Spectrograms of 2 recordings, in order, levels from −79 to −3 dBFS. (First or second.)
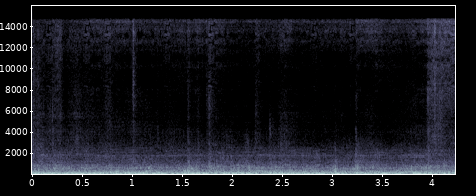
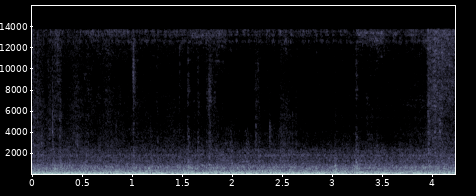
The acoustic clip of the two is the second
